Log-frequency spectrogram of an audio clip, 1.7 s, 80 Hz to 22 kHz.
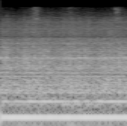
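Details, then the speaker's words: Large bevel gears at 45 rpm, mounting distance 2.42 (about 8 thou over design), slight lash, light finger load; steady low hum, no clatter or whine, meshing quietly; mounting distance likely set too small, may need shims. "I can put a little bit of load on it with my fingers or can't really hear that so that actually sounds quite a bit better"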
